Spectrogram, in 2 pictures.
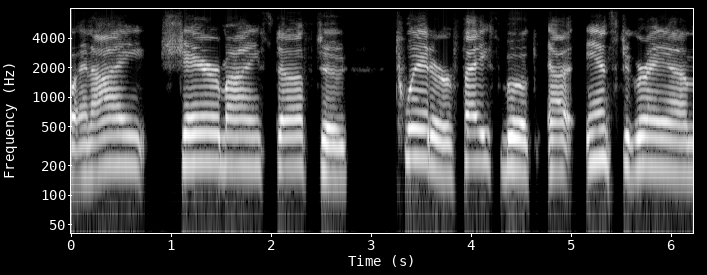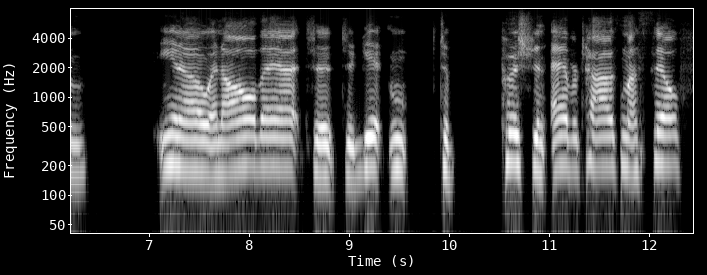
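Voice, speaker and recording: Slow, twangy Southern US livestreamer, unclear recording. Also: medium pitch, fairly bright tone, smooth, no room sound. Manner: halting, repeats phrases. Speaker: livestream host. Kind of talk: casual livestream chat. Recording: dull lo-fi sound.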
